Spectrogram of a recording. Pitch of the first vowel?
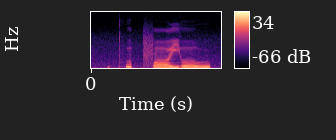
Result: high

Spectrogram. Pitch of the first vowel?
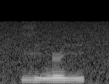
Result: low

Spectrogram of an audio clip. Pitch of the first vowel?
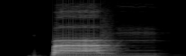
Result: high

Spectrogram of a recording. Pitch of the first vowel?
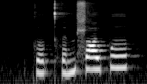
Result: rising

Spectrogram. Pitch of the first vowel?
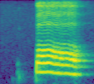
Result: falling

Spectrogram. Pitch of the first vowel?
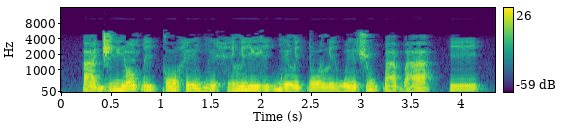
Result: low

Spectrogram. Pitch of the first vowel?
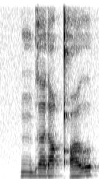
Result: low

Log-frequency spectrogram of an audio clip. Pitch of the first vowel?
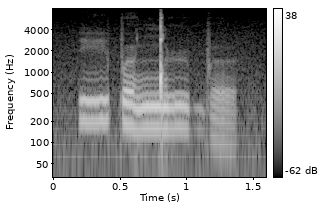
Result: high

